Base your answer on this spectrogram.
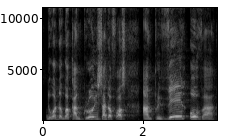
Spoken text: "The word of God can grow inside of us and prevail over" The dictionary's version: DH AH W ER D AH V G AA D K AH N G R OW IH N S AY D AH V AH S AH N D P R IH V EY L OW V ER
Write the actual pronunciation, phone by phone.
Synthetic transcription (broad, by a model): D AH W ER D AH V G AA D K AH N G R OW IH N S AY D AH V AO S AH N P R IH V EY L OW V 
